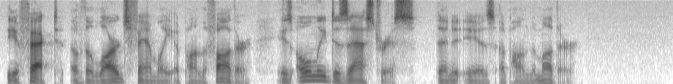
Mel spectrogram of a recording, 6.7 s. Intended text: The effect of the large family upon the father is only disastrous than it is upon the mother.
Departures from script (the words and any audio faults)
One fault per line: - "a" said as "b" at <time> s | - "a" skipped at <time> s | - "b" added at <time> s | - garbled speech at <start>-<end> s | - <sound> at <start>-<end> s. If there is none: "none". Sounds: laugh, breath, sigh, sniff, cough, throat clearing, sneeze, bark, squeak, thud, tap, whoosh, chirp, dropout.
none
